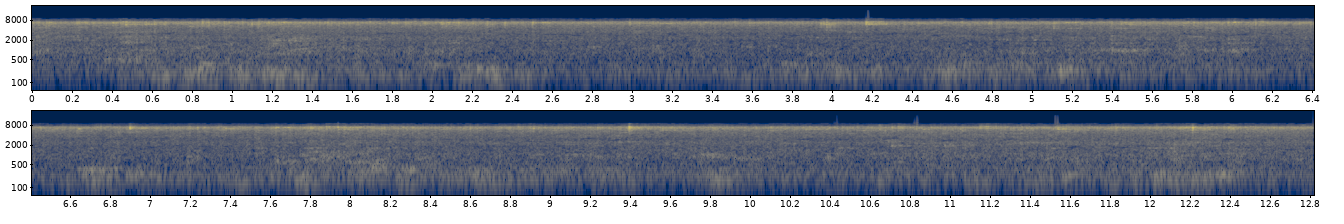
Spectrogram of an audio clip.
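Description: Heavy rain falling on a deck, heard through a Ring security camera's microphone: a steady hiss with a few sharp drop taps scattered through it.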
